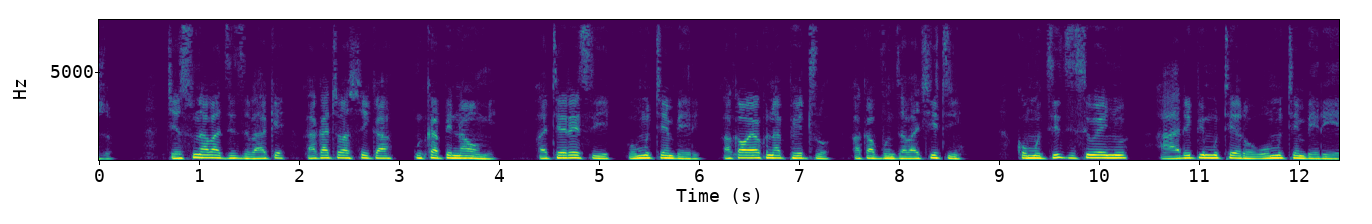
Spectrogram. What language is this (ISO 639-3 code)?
sna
